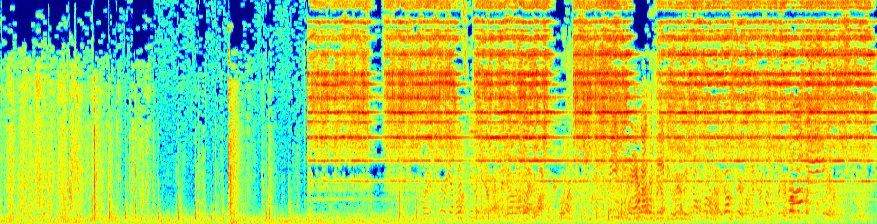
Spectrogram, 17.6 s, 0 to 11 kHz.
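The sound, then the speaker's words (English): A deep, steady avalanche rumble rolls on from far off, moving at about 150 miles an hour, with a sharp thud early on; partway through, a loud, shrill multi-tone shelter alarm starts blaring over the continuing roar. “It sounds far away, but... Butt is right. At 150-mile-an-hour clip, it won't take long to get here.”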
